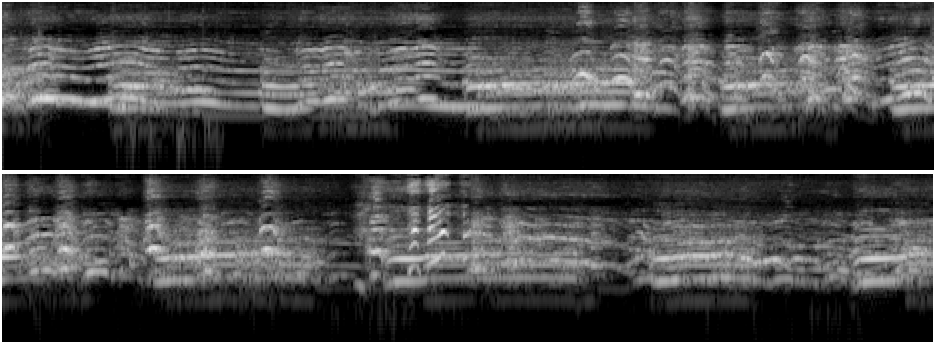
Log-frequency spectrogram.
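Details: Multiple domestic dogs freaking out and howling at sirens heard in the wind: dense overlapping sustained howls with sliding pitch, punctuated by brief yips and a sharp bark-like burst near the end.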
